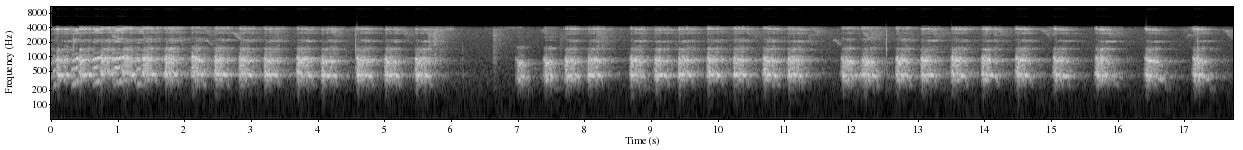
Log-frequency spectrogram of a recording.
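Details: Howler monkey in a tree in a yard in Costa Rica gives deep, hoarse barking grunts in a steady run, about two or three each second.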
